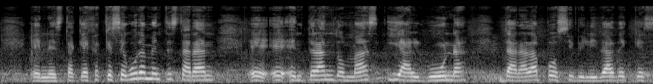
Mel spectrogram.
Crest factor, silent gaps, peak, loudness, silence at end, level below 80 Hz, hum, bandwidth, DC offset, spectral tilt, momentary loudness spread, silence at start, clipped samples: 16 dB; none; -2 dBFS; -17 LUFS; 0 s; -56 dBFS; none; 16.5 kHz; under 0.1%; -5 dB/octave; 6 LU; 0 s; under 0.1%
